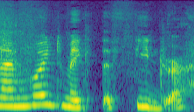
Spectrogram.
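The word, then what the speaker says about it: Fidra: going to make the fedra Hat I think that's how you say it it's f i d r a it's by gin goodin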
